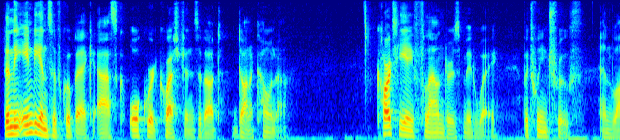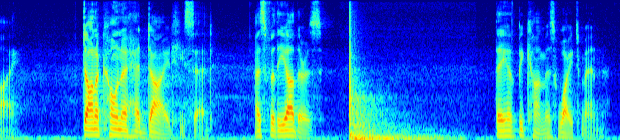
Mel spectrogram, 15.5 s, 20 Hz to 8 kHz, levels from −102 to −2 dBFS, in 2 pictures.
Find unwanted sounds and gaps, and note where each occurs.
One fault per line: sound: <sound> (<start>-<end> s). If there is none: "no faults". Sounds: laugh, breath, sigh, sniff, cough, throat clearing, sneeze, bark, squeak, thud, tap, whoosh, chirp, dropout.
sound: thud (12.1-13.7 s)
